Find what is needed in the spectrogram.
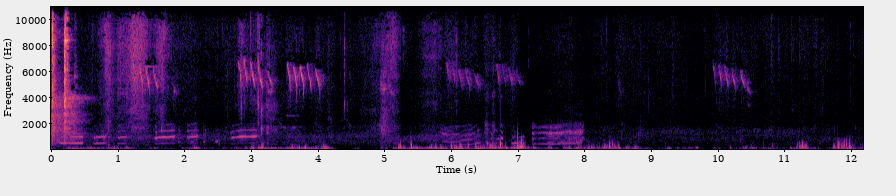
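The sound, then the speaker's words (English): Several hens, kept for two or three months and expecting to be fed, cluck and squawk in an excited, overlapping chorus, with bursts of short repeated calls and some scuffling, continuing for about twelve seconds. “And obviously we've had the hens now for two or three months.”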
